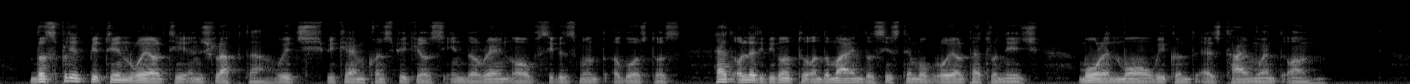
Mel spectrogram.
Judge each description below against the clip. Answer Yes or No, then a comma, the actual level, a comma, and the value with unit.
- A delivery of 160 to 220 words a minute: No, average, 140 wpm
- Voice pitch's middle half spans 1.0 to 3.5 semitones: Yes, average, 2.8 semitones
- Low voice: Yes, very low, 80 Hz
